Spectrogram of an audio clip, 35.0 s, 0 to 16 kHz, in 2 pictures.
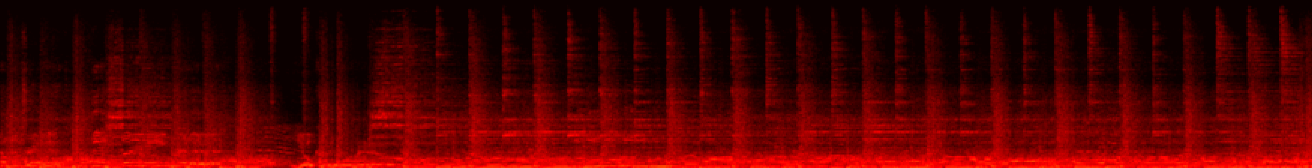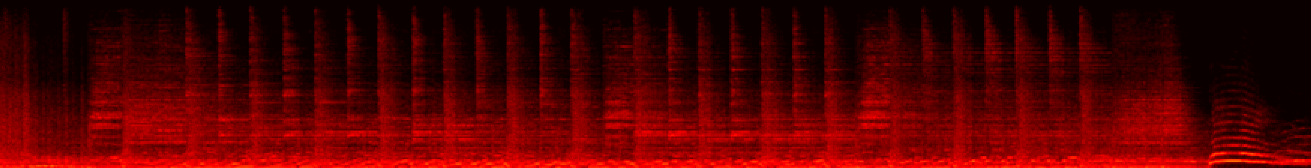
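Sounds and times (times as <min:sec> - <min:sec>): drum kit beat: 0:00.0 - 0:33.7
rock band playing: 0:00.0 - 0:33.9.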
